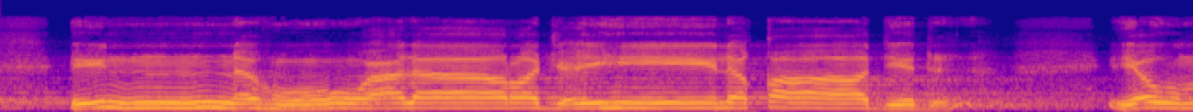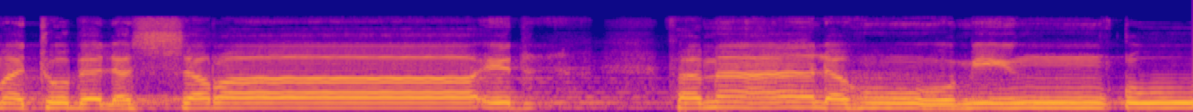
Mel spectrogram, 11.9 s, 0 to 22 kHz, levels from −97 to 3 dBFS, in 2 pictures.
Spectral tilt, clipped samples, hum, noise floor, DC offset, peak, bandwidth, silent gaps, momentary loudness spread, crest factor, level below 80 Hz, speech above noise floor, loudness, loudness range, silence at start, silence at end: -7 dB/octave; under 0.1%; none; -41 dBFS; under 0.1%; -10 dBFS; 11.5 kHz; none; 6 LU; 10 dB; -58 dBFS; 23 dB; -19 LUFS; 2 LU; 0 s; 0 s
